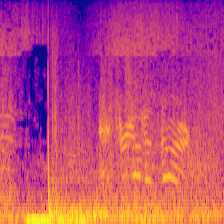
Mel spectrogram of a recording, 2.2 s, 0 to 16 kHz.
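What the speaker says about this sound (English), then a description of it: "Some more gunshots." A sharp gunshot cracks out in Modern Warfare 2 gameplay, followed by booming, rumbling echoes and whooshing tones, dense and loud like game combat effects.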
